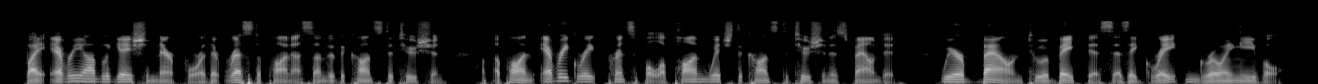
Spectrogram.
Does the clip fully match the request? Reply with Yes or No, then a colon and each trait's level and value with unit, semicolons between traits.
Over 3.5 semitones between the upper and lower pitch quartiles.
Yes: average, 4.7 semitones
